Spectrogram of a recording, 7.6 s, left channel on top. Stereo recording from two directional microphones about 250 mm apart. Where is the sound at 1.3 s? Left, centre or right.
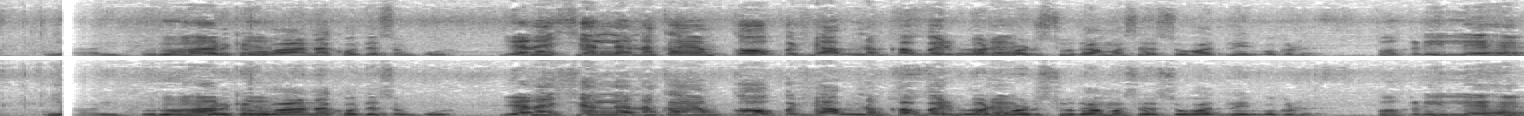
Left.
